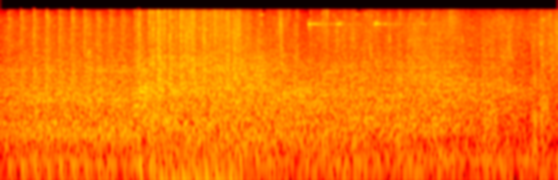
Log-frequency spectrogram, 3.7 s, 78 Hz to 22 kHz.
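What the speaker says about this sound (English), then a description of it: "put it back, fire the gun" Rapid bursts of F2000 rifle fire in the Battlefield 4 video game, dense automatic gunfire rattling for a few seconds before trailing off, with no talking.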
